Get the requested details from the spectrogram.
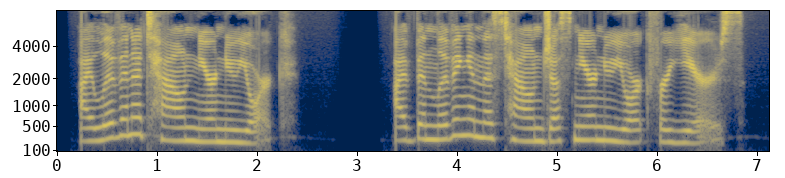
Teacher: The stress is in the same places even though the second sentence has many more syllables. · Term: stress timed language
